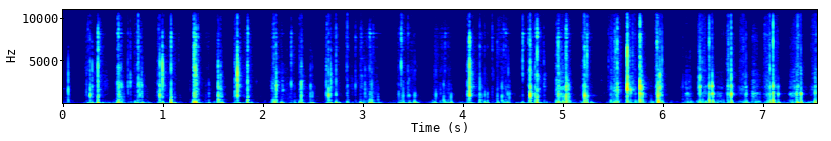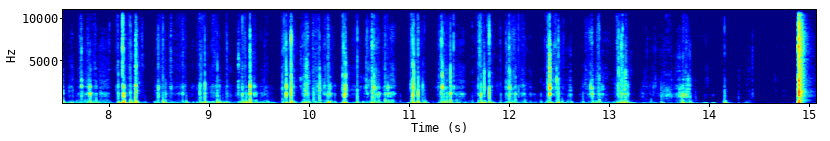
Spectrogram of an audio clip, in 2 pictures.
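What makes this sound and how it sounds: Fingertips and nails tap and scratch a hollow plastic video game case as it is held and tilted. Quick, dry clicks and scratchy rasps come in rapid, uneven bursts with little ring, then one sharper, louder tap lands right at the end.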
